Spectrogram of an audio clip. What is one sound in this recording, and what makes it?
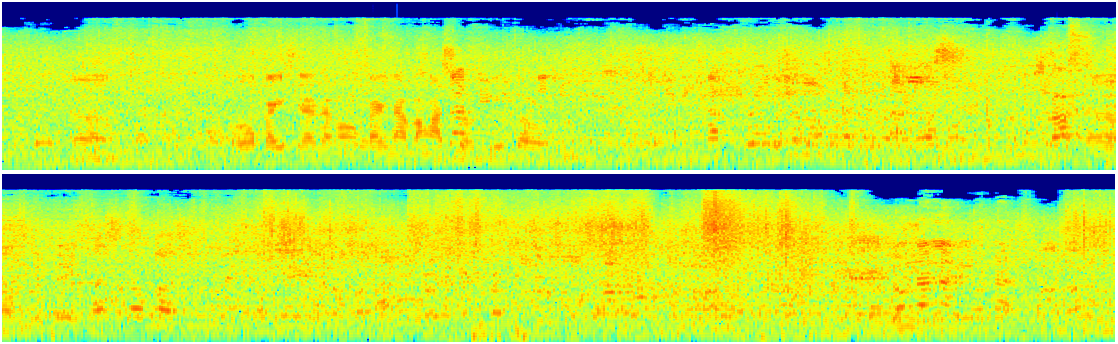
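Several men talk and chatter in the background.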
